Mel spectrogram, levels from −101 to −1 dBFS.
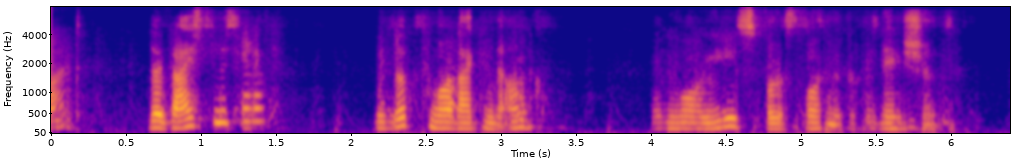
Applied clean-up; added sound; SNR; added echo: neural mask model DeepFilterNet 3.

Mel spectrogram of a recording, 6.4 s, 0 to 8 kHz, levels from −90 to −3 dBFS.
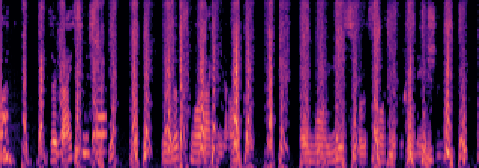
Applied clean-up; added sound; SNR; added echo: classical method spectral subtraction.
